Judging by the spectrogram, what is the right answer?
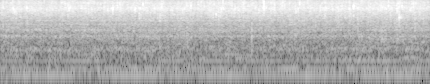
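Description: Turai gosht, ridged gourd with meat, fries in a pan with turmeric added, giving a continuous, dense sizzle that stays even and close throughout with no talking.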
